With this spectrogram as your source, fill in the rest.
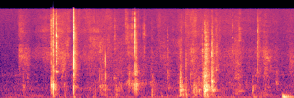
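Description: Footsteps walk away across a floor.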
